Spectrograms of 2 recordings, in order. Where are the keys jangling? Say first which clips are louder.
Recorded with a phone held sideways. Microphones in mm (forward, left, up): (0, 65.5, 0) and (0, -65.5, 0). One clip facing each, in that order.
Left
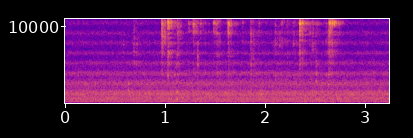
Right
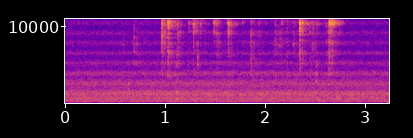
Even; 45° right (ahead or behind), 4.5 m; by 2.8 s 25° right (ahead or behind), 6.5 m.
